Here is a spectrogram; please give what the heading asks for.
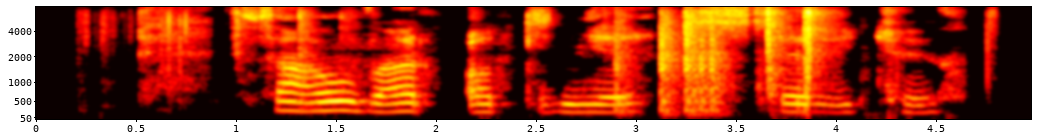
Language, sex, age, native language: Icelandic, male, 9, Icelandic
